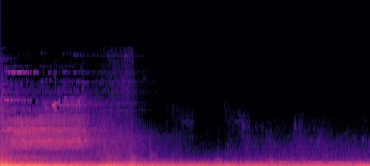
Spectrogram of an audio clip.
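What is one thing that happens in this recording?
A triumphant fanfare swells and then settles into a soft, steady tune.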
